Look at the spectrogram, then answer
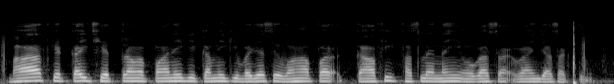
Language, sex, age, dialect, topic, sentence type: Hindi, male, 25-30, Awadhi Bundeli, agriculture, statement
